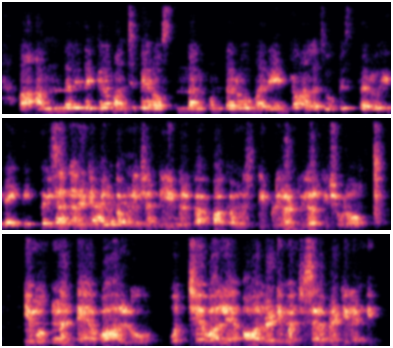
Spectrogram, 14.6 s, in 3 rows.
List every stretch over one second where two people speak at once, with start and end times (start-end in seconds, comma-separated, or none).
5.4-6.8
